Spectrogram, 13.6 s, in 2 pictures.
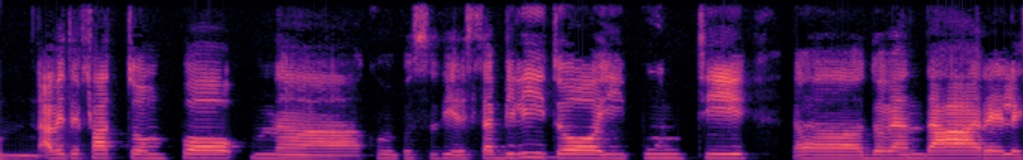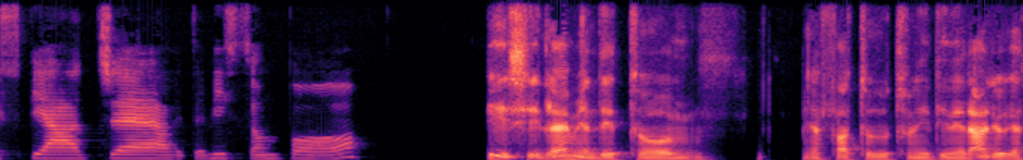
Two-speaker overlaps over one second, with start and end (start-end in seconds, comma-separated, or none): none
